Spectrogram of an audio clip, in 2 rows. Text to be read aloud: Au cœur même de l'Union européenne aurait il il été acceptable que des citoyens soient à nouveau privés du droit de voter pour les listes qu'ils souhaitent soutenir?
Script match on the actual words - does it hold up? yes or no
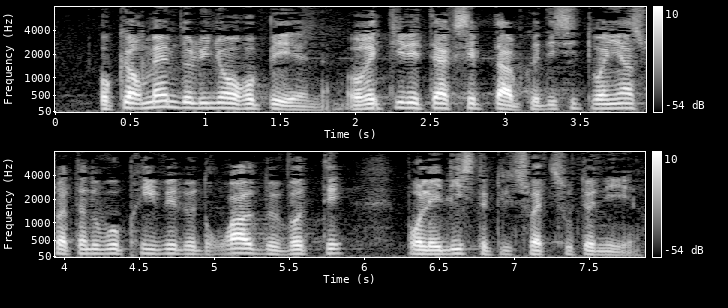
no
